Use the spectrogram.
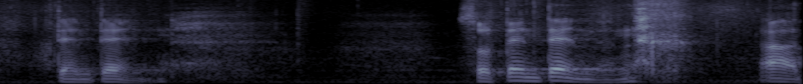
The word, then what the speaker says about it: Tintin: Is said like the E in Emma. Ten ten.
